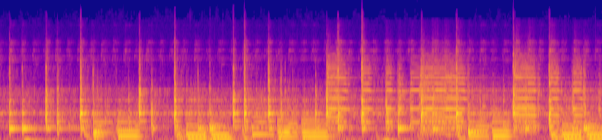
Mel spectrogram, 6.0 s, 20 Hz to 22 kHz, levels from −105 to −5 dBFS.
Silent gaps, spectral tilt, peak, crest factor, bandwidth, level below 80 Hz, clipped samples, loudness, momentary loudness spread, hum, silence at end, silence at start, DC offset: none; -7 dB/octave; -4 dBFS; 18 dB; 11.5 kHz; -34 dBFS; under 0.1%; -23 LUFS; 4 LU; none; 0 s; 0 s; under 0.1%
